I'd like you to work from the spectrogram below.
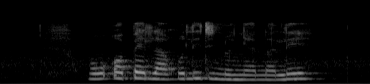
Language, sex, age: Northern Sotho, female, 21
